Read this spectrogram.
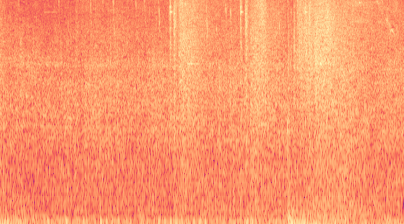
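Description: A rocket launcher fires with a whoosh.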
